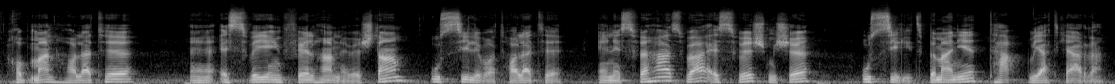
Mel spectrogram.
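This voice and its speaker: A man teaching Russian vocabulary and grammar in a methodical way, pausing often with fillers as he explains each word. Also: lowish voice, lively intonation, a bit bright, a little hiss or hum. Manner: methodical, with frequent pauses and fillers.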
